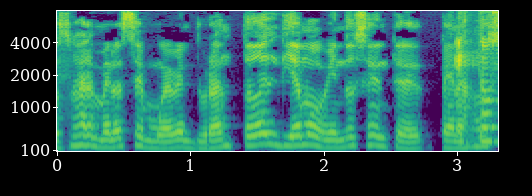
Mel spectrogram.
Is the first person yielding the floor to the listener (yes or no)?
no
